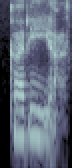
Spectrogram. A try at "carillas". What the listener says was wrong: Perfect, great job.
